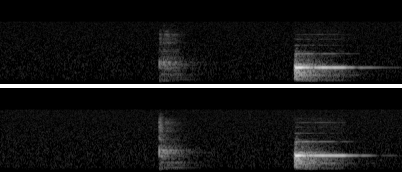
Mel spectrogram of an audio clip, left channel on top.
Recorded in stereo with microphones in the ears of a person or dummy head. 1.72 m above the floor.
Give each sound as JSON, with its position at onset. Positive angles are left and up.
{"t": 1.6, "sound": "a snare drum", "side_deg": -45, "distance_m": 2.0}
{"t": 2.9, "sound": "a piano", "side_deg": 0, "distance_m": 1.5}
